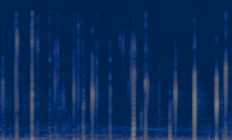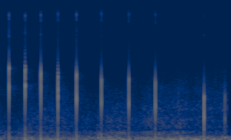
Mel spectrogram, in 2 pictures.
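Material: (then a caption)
Foam. A soft, porous pink foam windscreen, a rounded cover over the head of a silver condenser microphone, is scratched and tapped with the fingertips and short nails of both hands. A steady run of sharp, dry, clicking taps with bright crackly edges sits over a low, muffled rumble of scratching. Each tap stops almost at once.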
